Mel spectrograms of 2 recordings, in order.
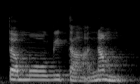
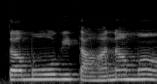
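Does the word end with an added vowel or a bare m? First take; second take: bare m; added vowel. First: The final m is cut short, with no vowel. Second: The final m is released with a vowel. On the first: The speaker calls it right. "उसका उच्चारण आधा ही होना चाहिए" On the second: The speaker calls it wrong. "ऐसे नहीं करेंगे"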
